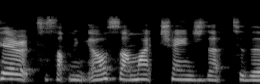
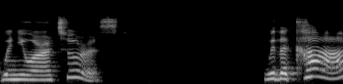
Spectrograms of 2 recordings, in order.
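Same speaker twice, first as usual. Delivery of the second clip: clear, full pause heard after tourist. Teaching how a full stop should sound: pause after tourist. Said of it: "the full stop, it should sound like this".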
